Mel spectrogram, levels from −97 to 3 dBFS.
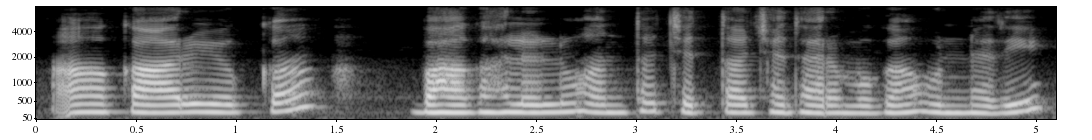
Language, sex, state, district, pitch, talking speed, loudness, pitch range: Telugu, female, Telangana, Hyderabad, 205 Hz, 80 wpm, -16 LUFS, 200-215 Hz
